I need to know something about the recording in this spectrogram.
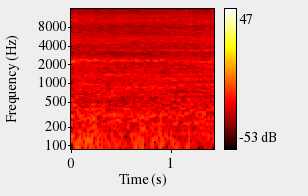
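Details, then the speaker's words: Car engine idling after oil and filter change with correct weight oil, previously chattering like a diesel: low even idle, steady beat, no chatter or ticking; smooth normal idle, check engine light still on. "it was chattering like a diesel and now just listen to it super smooth super smooth"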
